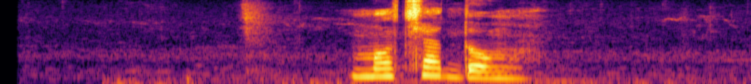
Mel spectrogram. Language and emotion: Russian, neutral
